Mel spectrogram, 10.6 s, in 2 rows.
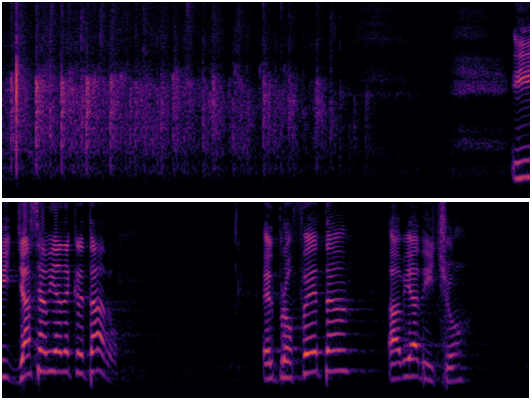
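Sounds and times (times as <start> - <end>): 
audience applause for mothers: 0.0 - 4.0
speech: 5.1 - 6.5, 7.9 - 10.0.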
